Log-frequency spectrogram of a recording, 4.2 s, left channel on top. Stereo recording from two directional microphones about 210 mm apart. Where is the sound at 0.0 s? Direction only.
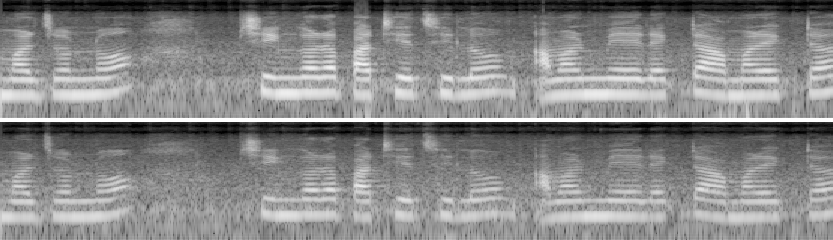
15° left (ahead or behind).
